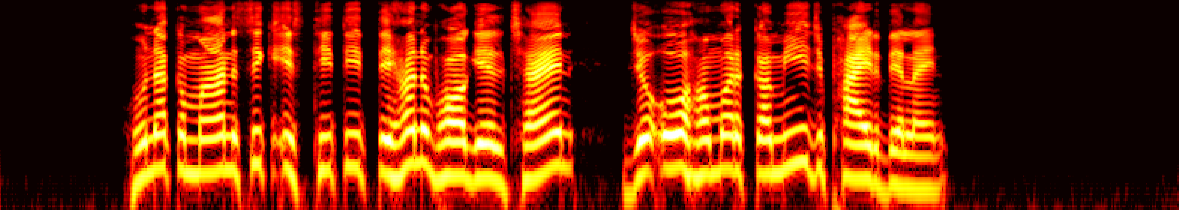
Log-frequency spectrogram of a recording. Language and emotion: Maithili, disgusted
